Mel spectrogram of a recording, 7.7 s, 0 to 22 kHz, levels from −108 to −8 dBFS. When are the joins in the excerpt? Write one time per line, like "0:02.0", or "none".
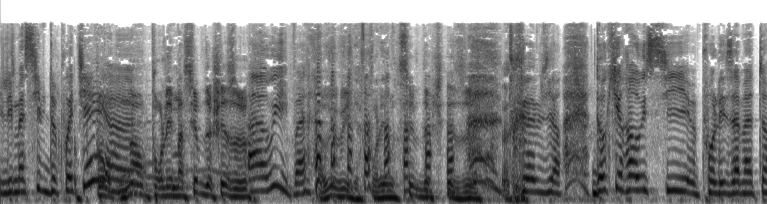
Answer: none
